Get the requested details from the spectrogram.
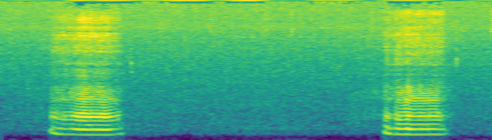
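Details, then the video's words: Belle, a sleeping Beagle, snoring indoors: two long harmonic rasping snores, each lasting under a second and spaced about three seconds apart, with quiet room tone between them. "Beagle Snoring"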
